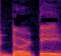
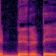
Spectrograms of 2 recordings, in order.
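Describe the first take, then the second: First: डर्टी with an uh vowel before r; correct pronunciation. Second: डिर्टी with an i before r; wrong spelling pronunciation. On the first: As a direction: say डर्टी as dur-tee. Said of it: "इसे पढ़ेंगे डर्टी". (डर्टी में अ की आवाज़) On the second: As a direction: say डिर्टी as di-r-tee, letter by letter. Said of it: "ना कि डिर्टी". (डिर्टी में इ की आवाज़) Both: Shown as a demonstration.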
